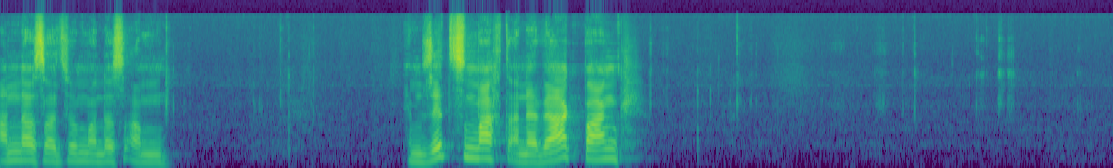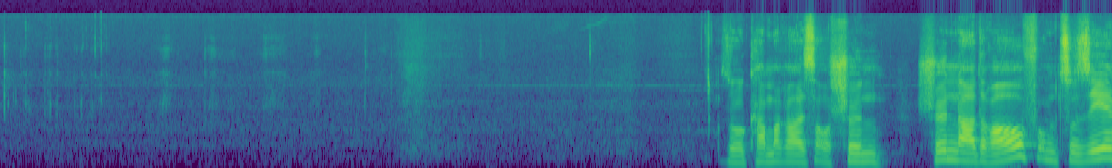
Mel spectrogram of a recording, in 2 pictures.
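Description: A screwdriver clicks faintly against a small plastic part.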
